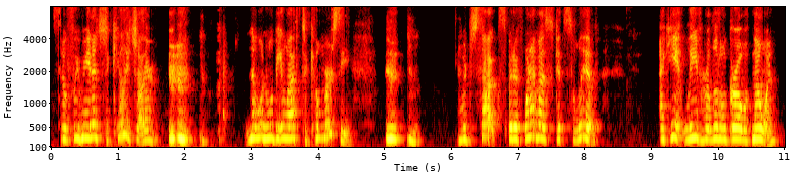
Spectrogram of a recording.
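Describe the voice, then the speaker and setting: A woman's voice: a little high, measured pace, darkish tone, breathy edge. A woman reading the part of a weary, earnest woman fighter in a staged play reading. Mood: shaken. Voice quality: earnest, reflective delivery.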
